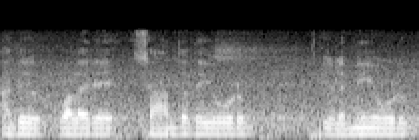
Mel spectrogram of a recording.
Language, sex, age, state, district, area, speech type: Malayalam, male, 45-60, Kerala, Kottayam, urban, spontaneous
